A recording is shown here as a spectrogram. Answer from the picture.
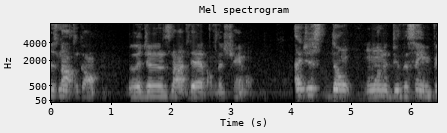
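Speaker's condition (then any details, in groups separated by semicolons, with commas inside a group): Cerebral palsy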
